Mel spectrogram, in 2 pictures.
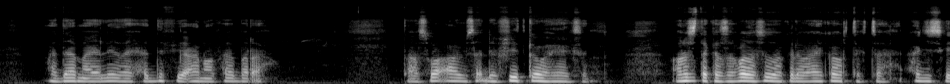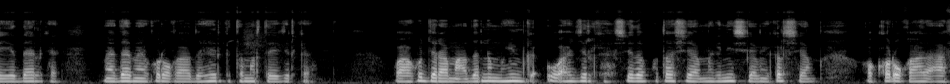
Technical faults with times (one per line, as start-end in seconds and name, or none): none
